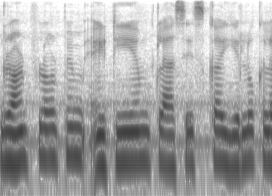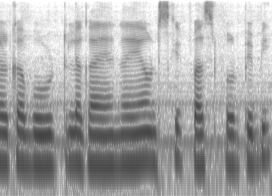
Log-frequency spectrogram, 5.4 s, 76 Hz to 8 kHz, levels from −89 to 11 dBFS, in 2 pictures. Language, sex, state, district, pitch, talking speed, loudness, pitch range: Hindi, female, Uttar Pradesh, Deoria, 170 Hz, 200 wpm, -22 LUFS, 165-175 Hz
